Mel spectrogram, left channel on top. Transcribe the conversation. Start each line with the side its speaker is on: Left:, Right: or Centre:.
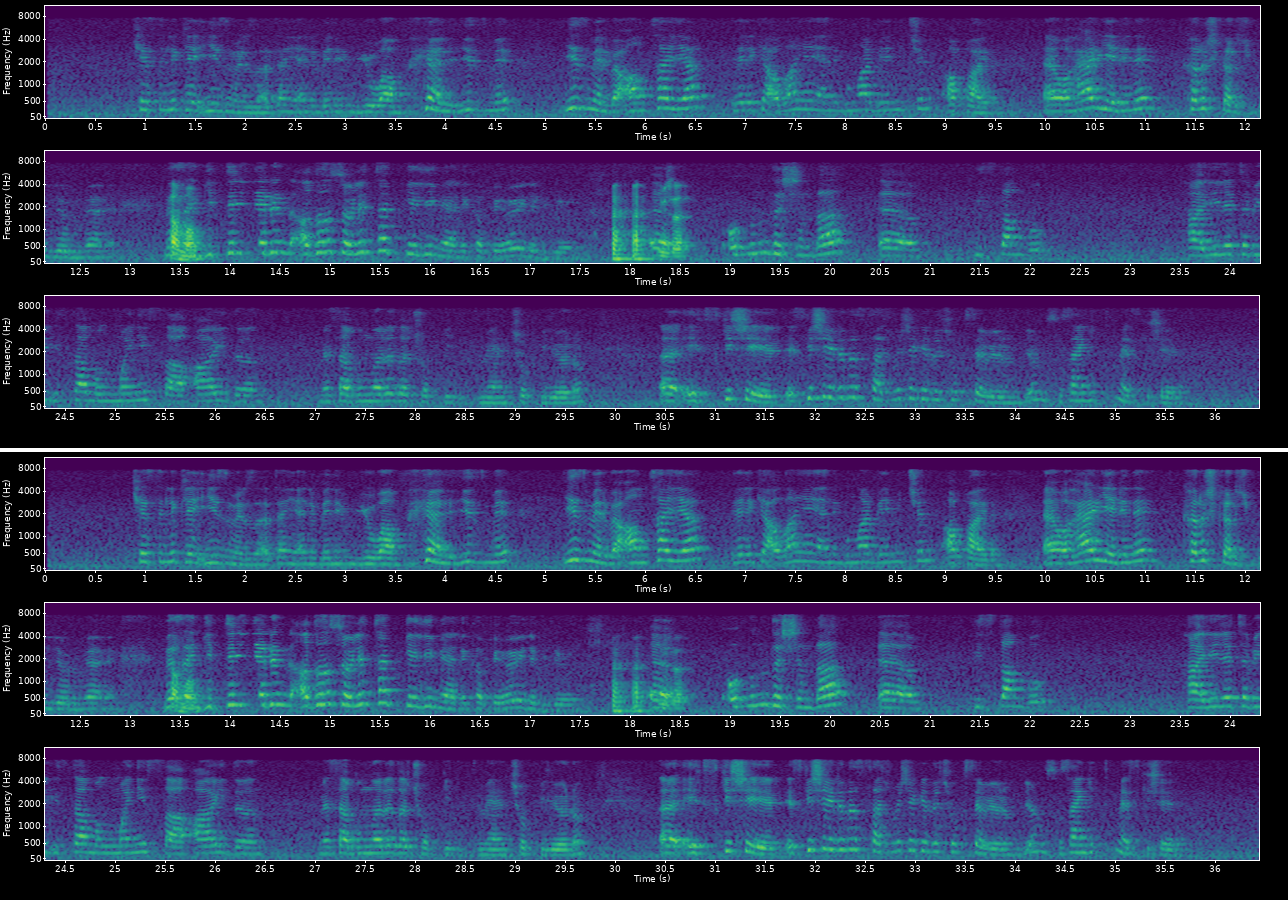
Right: Kesinlikle İzmir zaten yani benim yuvam <laughs> yani İzmir, İzmir ve Antalya hele ki Alanya yani bunlar benim için apayrı. Yani o her yerini karış karış biliyorum yani. Mesela
Left: Tamam.
Right: gittiğin yerin adını söyle tak geleyim yani kapıya öyle biliyorum.
Left: <laughs>
Right: Ee,
Left: Güzel.
Right: onun dışında e, İstanbul. Haliyle tabii İstanbul, Manisa, Aydın mesela bunlara da çok gittim yani çok biliyorum. Ee, Eskişehir. Eskişehir'i de saçma şekilde çok seviyorum biliyor musun? Sen gittin mi Eskişehir'e?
